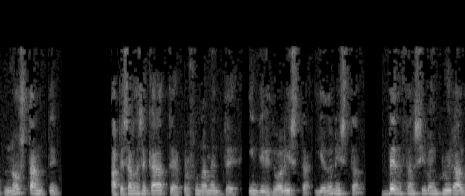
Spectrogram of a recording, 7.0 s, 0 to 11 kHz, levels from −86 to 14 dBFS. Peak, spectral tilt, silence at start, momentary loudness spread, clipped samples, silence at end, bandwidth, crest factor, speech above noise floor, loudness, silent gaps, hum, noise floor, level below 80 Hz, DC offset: -4 dBFS; -6 dB/octave; 0.05 s; 13 LU; under 0.1%; 0 s; 8.8 kHz; 20 dB; over 68 dB; -23 LUFS; 0.95-1.65 s, 3.67-3.71 s, 5.49-5.71 s; none; under -90 dBFS; -68 dBFS; under 0.1%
